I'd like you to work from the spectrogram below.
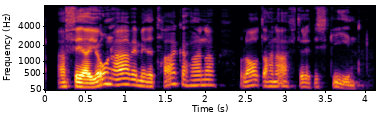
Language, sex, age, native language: Icelandic, male, 60-69, Icelandic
